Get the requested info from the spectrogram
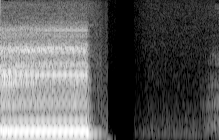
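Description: Wrong-answer buzzer sound effect: one steady, low, harsh buzz lasting just under a second, marking an incorrect match.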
